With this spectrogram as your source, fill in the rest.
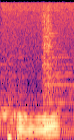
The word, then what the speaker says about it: Hu: Both in English and in Chinese, you're gonna pronounce it as Hu.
